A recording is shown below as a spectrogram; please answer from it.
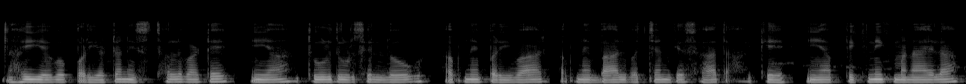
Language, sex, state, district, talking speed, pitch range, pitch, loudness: Bhojpuri, male, Uttar Pradesh, Deoria, 130 wpm, 110-115 Hz, 110 Hz, -34 LUFS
